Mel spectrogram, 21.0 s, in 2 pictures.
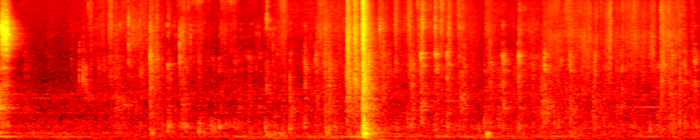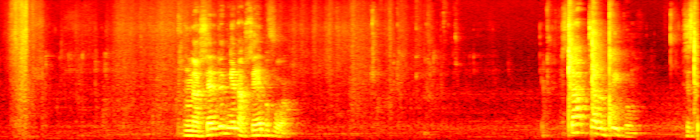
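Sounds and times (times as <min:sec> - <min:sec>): man chewing: 0:00.8 - 0:13.3, 0:15.1 - 0:19.0
wet mouth clicks and smacks: 0:01.2 - 0:10.6.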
